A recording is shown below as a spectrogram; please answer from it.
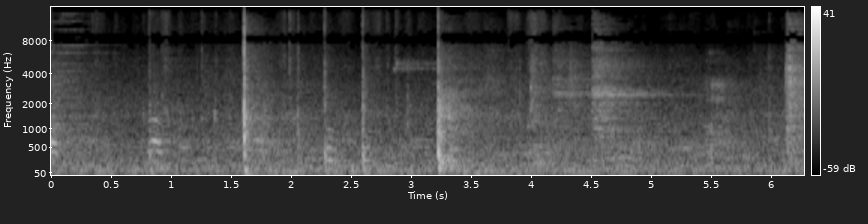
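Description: Kickboxing strikes, gloved punches and a shin-guarded kick, landing on a partner's gloves and arms: a run of sharp smacks, the two loudest about a second and a half and three seconds in.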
